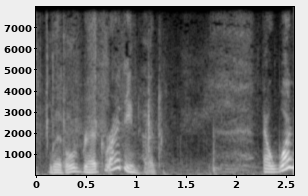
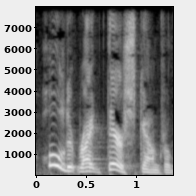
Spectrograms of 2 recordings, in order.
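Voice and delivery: loud storybook farmer's challenge; indignant shout; 5 semitones higher, 10 dB louder than usual. A narrator's reading. Farmer grabbing wolf by suspenders, shouting. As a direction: yell to stop a scoundrel. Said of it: "the farmer shouted".

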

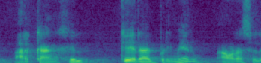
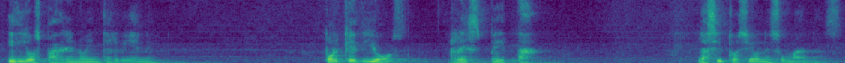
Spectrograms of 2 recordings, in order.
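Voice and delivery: ordinary delivery

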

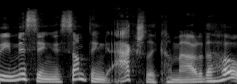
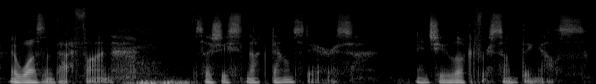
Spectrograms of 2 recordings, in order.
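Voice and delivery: much softer, low secretive telling; hushed narration; 7 semitones lower, 14 dB quieter than usual. A narrator's reading. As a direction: hush it down, sneaking. Narration drops to hush.

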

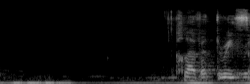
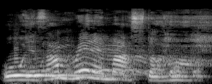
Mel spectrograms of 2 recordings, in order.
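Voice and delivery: loud mock taunt; 9 dB louder than usual.

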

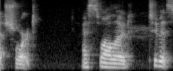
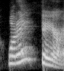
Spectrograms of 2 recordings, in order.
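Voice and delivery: high, impassioned protest; passionate cry; 9 semitones higher, 4 dB louder than usual. A narrator's reading. Boy protesting to his friends, passionate. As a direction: burst out against the injustice. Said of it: "I cried passionately".

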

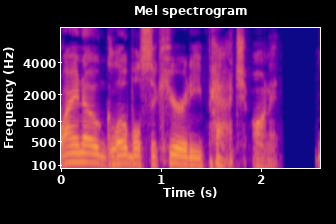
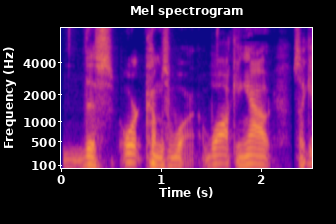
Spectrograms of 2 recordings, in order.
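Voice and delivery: normal talking voice

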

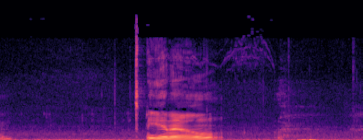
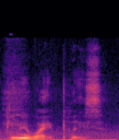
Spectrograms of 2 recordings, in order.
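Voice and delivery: whispering; 3 semitones lower than usual. Real, not acted. Asks quietly during recording.

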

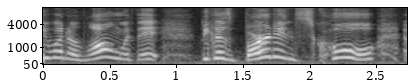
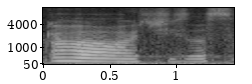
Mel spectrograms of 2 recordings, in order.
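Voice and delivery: much lower, trailing into silence; the dread sinks in; hushed horrified realization; dismayed gasp; 12 semitones lower, 14 dB quieter, much slower than usual. Real, not acted. Player recognizing feared name.

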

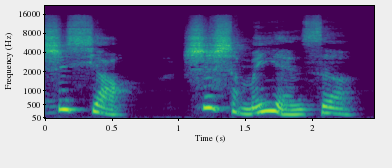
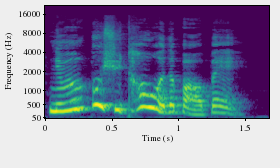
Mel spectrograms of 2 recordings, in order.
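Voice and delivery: higher, louder cry of "go away"; squirrel shouting; 6 semitones higher, 6 dB louder, faster than usual. A narrator's reading. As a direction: shoo them off from his acorns, loud and high. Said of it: "松鼠叫起来说".

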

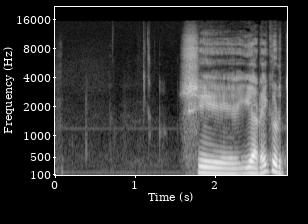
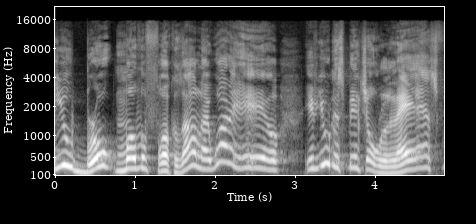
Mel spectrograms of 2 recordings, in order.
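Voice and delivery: exasperated disbelief; 9 semitones higher than usual. Retold or imitated. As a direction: replay your appalled reaction, pitched well up. Acted reaction to the GoFundMe pleas.

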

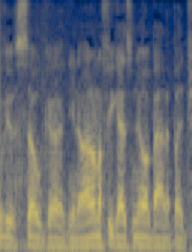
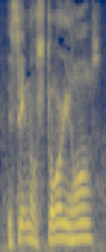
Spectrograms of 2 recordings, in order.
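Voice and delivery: Tom Hanks as street thug; 10 semitones higher, 3 dB louder than usual. Retold or imitated. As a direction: squeak out a silly gangster intro. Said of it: "You think Tom Hanks is gonna take a role on as a... street thug".

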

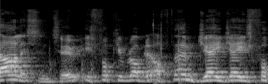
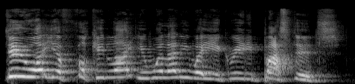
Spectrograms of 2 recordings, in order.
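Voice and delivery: high angry telling-off; furious rant at the scouts; raging; 6 semitones higher than usual. Real, not acted. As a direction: spit it at the greedy scouts. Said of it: "I'm fucking raging".

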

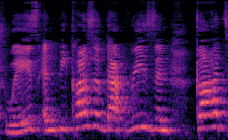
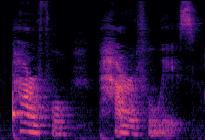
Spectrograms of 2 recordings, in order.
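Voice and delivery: softer hushed powerful ways; whispered emphasis; 6 semitones lower, 5 dB quieter than usual. Acted. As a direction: breathe the repeat. Trails into whisper on repeat.

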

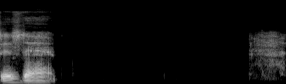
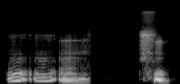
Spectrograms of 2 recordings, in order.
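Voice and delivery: normal talking voice

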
